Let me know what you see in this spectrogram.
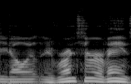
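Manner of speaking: ordinary talk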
